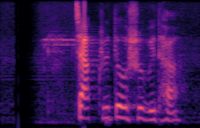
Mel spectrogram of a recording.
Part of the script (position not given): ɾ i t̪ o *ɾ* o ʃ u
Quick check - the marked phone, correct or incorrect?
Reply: incorrect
